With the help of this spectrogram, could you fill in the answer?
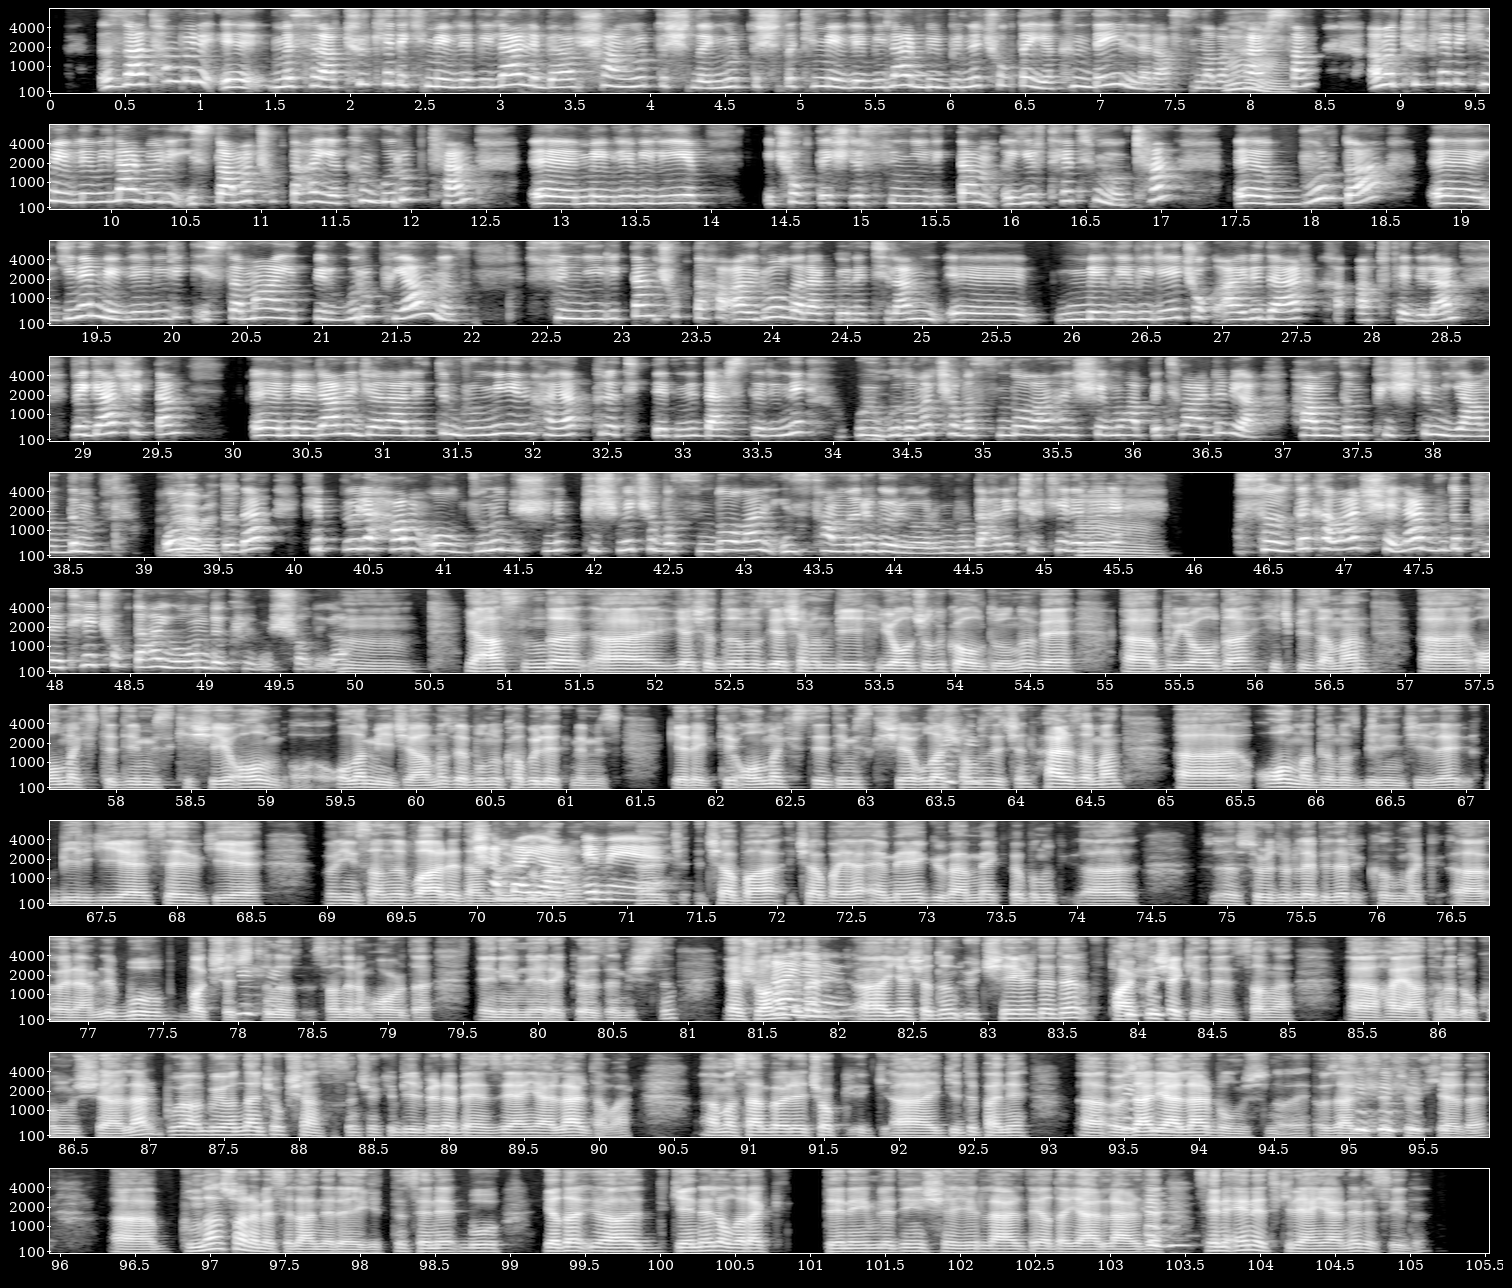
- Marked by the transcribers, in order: other background noise; tapping; chuckle; chuckle
- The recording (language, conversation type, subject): Turkish, podcast, Bir şehir seni hangi yönleriyle etkiler?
